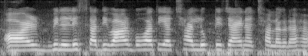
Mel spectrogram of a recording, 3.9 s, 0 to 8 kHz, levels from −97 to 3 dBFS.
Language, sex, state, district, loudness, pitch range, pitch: Hindi, female, Bihar, Patna, -16 LUFS, 225-240 Hz, 235 Hz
